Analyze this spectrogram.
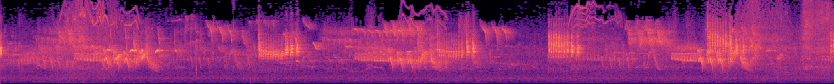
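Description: Several songbirds singing in a forest, their songs overlapping, with one loud song repeating about every six seconds.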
